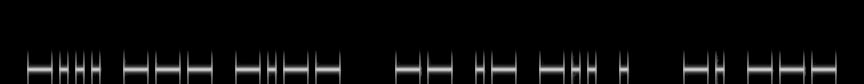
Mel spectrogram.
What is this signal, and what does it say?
Morse code, heard as a keyed tone, about 15 wpm, 700 Hz. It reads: BOY MADE NO
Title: Sentences from Top 1400 Words 15wpm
